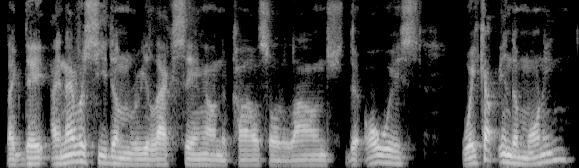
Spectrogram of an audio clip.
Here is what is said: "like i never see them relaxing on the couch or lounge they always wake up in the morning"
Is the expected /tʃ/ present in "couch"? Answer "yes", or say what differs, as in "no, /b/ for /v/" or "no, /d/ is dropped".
no, /s/ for /tʃ/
